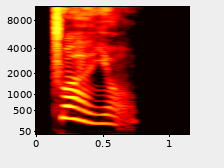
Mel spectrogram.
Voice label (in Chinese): "转悠", Chinese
